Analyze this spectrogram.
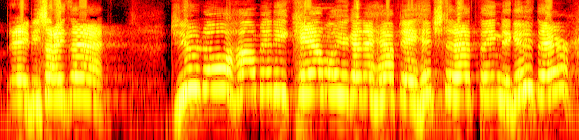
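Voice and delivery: high, loud taunting; mocking. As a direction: heckle him with an exaggerated, high-pitched jeer. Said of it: "They're scoffing, mocking him".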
